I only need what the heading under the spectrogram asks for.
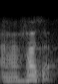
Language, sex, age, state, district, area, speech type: Marathi, male, 18-30, Maharashtra, Akola, rural, conversation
